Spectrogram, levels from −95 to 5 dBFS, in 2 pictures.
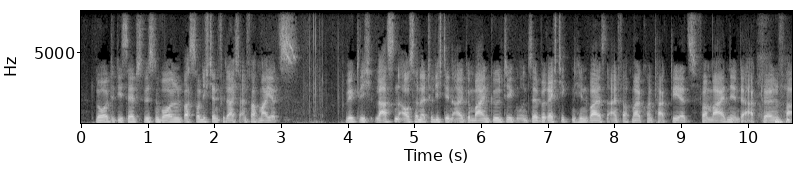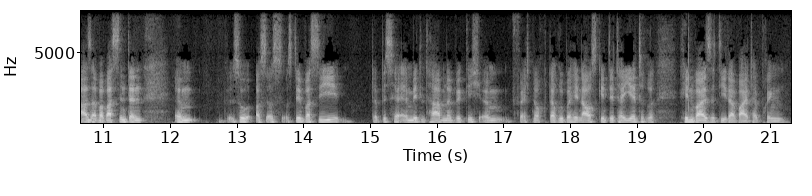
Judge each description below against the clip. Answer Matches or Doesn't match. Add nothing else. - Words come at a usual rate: Matches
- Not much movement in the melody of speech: Matches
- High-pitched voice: Doesn't match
